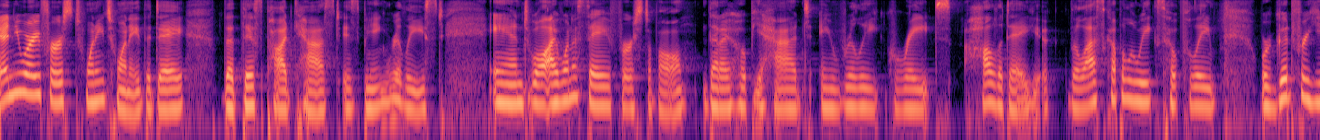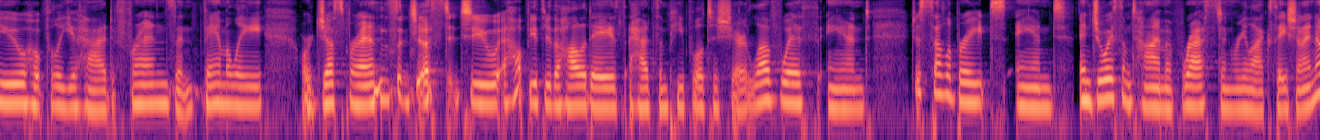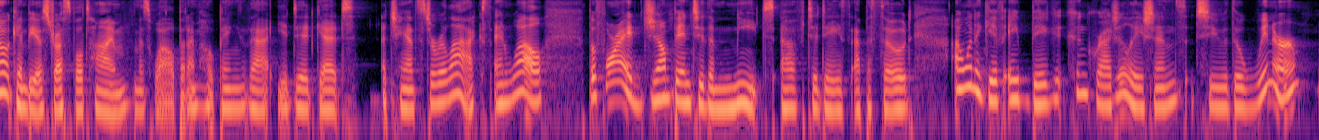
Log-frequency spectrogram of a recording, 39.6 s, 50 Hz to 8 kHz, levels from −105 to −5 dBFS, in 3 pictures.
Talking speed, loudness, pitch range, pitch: 175 wpm, -30 LUFS, 155-195 Hz, 170 Hz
